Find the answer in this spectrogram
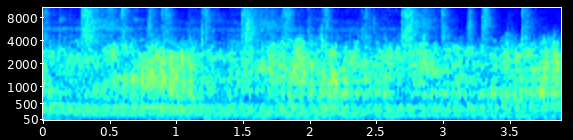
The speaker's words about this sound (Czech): A pak s vámi úplně náhodou spadne letadlo.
